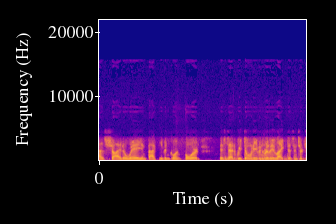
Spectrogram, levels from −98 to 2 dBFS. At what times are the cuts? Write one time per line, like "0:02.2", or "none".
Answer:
none

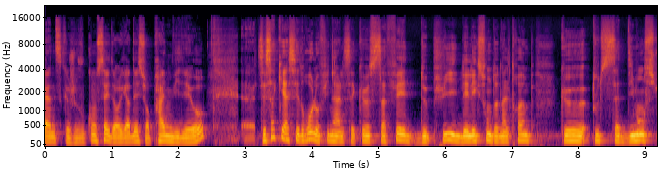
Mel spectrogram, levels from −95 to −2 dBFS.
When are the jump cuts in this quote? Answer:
0:03.1
0:08.2

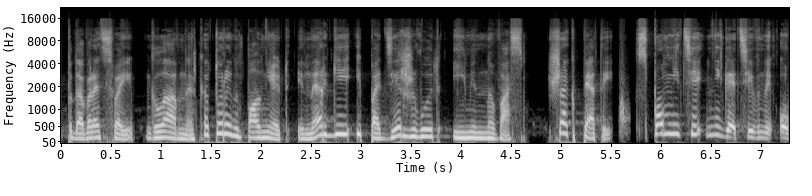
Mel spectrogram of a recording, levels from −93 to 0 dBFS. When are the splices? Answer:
0:01.3

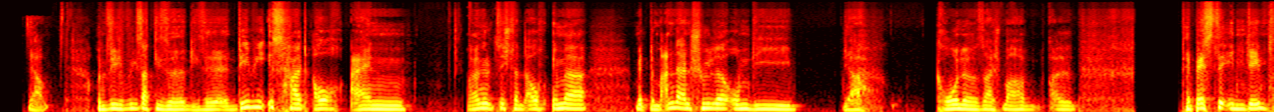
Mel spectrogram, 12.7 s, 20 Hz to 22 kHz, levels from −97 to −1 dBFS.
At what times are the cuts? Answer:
0:04.7

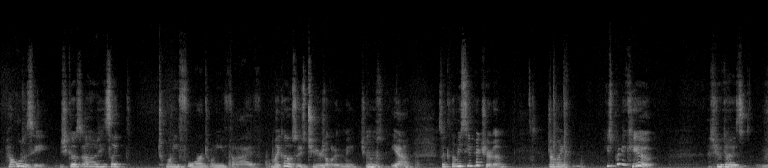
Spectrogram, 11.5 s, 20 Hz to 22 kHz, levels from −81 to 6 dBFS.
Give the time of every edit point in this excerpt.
0:08.2

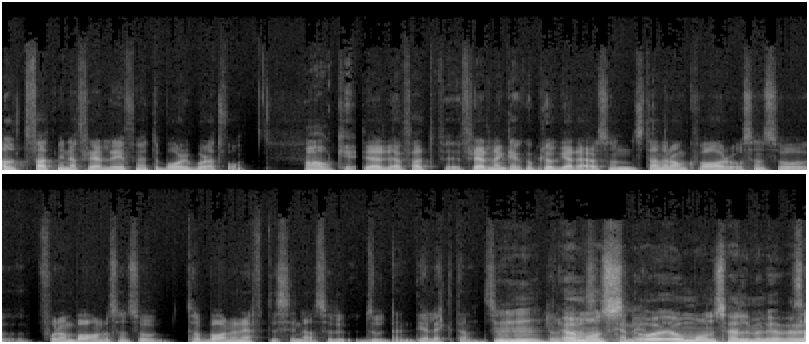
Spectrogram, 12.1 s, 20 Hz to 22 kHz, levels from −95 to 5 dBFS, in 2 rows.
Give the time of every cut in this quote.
0:02.6
0:09.0

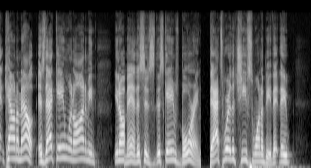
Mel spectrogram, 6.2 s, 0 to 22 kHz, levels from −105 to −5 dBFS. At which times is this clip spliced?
0:02.5
0:04.0

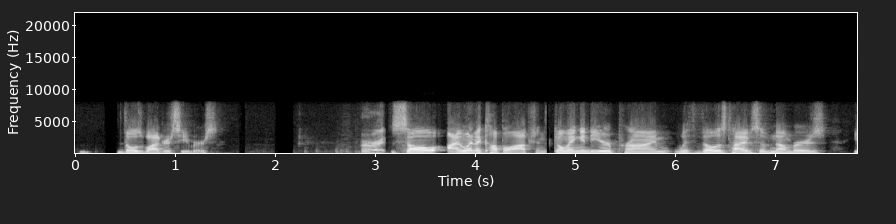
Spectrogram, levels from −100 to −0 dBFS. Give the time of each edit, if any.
0:03.1
0:04.7

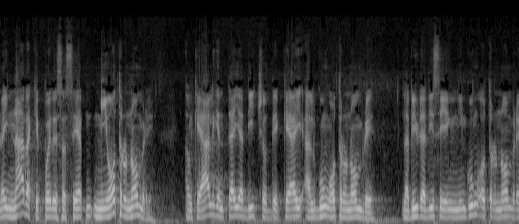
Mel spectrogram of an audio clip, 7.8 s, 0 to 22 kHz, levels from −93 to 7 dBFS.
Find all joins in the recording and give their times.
0:01.2

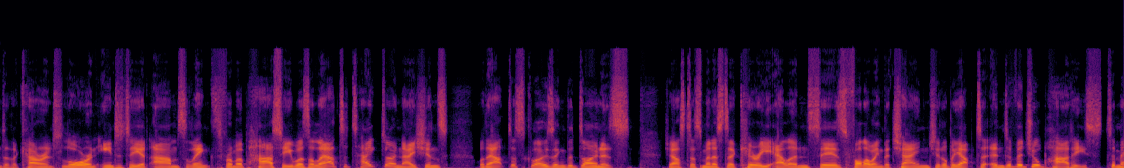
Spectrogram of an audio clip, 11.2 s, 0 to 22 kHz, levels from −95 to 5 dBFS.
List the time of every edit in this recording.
none

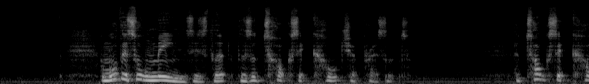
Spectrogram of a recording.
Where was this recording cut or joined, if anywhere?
none

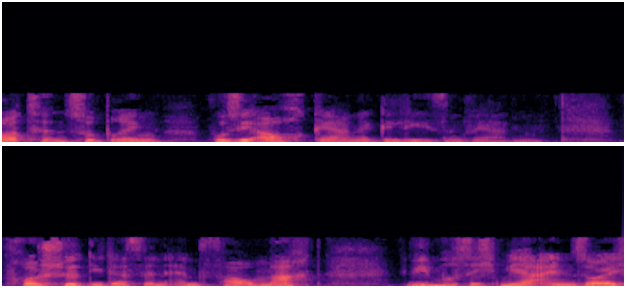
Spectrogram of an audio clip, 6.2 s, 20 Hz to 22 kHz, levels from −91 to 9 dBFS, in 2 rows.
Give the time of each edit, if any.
0:03.5

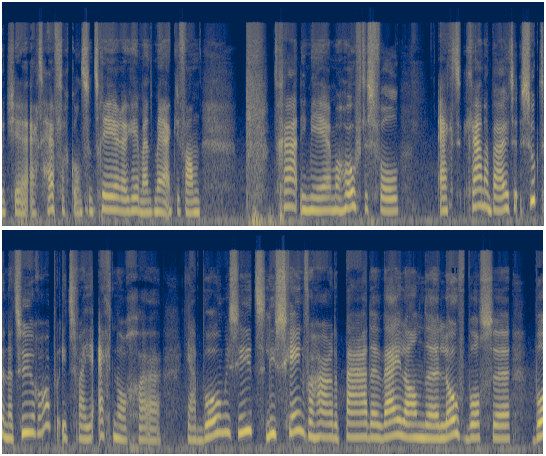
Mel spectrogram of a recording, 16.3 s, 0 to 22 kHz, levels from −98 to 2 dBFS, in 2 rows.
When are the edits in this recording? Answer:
none

